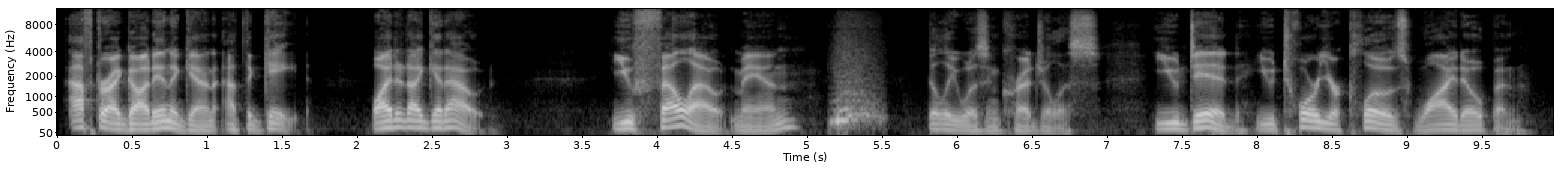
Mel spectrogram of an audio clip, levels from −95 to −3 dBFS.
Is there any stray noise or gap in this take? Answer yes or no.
yes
